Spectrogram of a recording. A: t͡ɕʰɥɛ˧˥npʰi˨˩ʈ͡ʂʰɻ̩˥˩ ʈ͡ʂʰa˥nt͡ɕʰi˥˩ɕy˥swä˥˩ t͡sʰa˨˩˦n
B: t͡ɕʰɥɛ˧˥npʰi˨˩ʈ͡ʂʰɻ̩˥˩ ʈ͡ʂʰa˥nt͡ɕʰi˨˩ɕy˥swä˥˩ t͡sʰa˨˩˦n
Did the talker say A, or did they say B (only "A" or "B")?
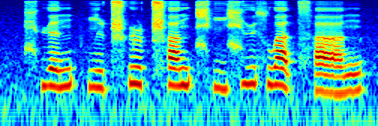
B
